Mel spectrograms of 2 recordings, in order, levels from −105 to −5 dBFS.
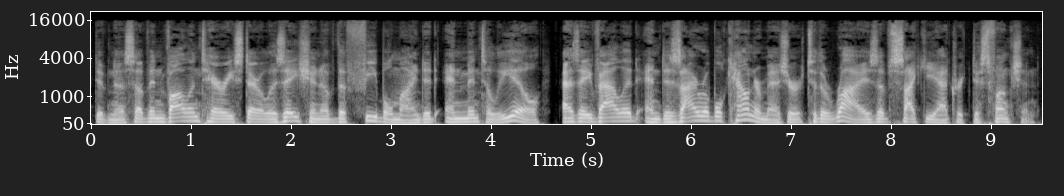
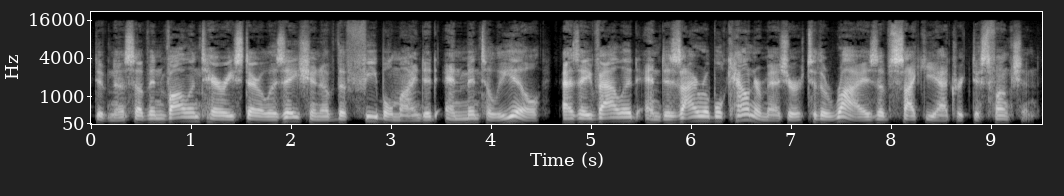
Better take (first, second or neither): first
